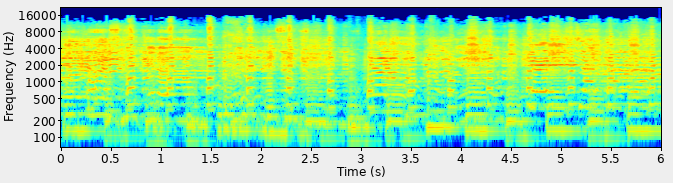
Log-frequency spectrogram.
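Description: Live Mexican banda brass band playing: a tuba carries a stepping bass line under the horns, with a steady drum beat.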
